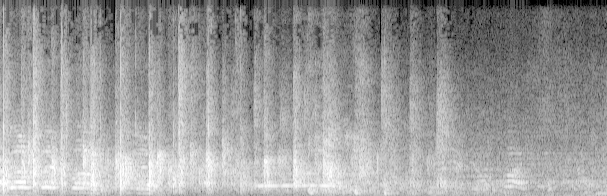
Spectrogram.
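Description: Close hand clapping, about five claps a second, tapering off about four and a half seconds in, with a few voices calling out: spectators applauding a shot that went wide.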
